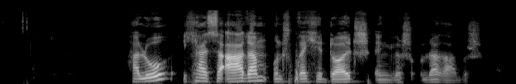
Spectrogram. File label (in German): Arabisch Vorstellung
